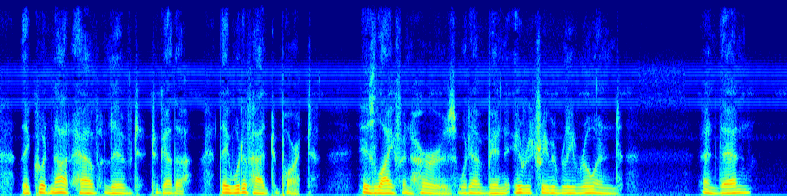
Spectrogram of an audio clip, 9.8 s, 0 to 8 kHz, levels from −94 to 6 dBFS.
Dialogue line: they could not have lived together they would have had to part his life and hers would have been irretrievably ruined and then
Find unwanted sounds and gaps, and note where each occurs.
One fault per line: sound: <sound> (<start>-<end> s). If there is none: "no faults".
no faults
